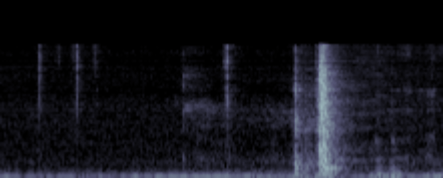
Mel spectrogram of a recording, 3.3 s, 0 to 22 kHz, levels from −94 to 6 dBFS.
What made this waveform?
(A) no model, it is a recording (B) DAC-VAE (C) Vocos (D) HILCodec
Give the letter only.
C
